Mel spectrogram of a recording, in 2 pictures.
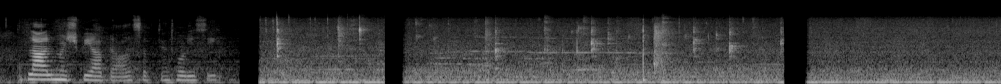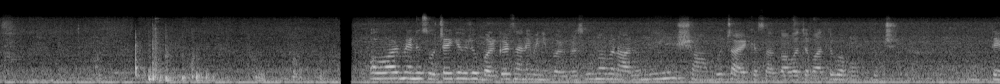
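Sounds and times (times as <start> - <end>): chicken sizzling in a pan: 2.8 - 11.2
steady low hum: 6.1 - 20.0.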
